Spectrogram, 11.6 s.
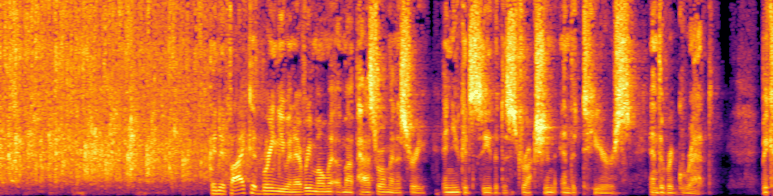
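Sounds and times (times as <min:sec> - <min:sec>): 
audience applause: 0:00.0 - 0:04.7
speech: 0:03.2 - 0:10.7.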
